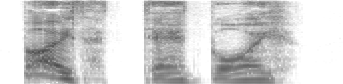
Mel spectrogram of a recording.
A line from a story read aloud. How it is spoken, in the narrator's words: grunted Clover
